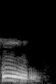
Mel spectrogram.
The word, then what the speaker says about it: Sidhe: Any Irish person you talk to will tell you about the Sidhe. It's pronounced different than it's spelled.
